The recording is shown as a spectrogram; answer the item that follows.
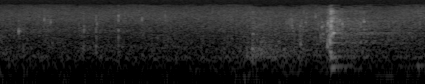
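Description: Near silence: faint room tone with a low steady hum, and a faint click near the end.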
